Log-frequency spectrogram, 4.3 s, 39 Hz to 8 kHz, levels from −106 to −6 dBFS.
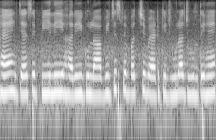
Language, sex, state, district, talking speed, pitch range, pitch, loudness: Hindi, female, Uttar Pradesh, Budaun, 165 wpm, 220-235 Hz, 225 Hz, -14 LUFS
